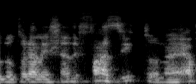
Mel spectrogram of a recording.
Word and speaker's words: Fazzito: Alexandre Fazito, né? A pronúncia tá certa?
